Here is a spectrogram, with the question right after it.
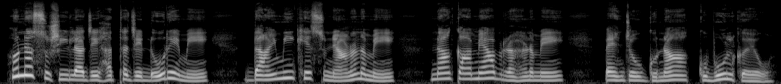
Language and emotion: Sindhi, neutral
